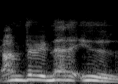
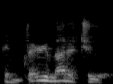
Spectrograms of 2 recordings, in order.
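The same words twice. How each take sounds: First: High, loud mocking parody of a protester; mocking a furious online protester, loud; mock angry ranting. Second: Softer, offhand parody of a protester; understated mocking of an outraged protester; mild mock quote. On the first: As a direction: ham it up like an outraged ranter. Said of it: "are like". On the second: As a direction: toss off the quote dryly. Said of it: "What's being applauded is".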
